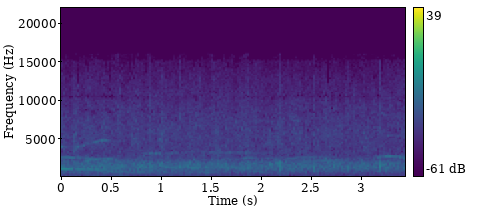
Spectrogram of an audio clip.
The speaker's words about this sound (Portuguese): porque o timbre de galo jamais apagará a história desse ícone, esse missioneiro que eu peço uma salva de palmas. Viva Pedro Hortaça!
